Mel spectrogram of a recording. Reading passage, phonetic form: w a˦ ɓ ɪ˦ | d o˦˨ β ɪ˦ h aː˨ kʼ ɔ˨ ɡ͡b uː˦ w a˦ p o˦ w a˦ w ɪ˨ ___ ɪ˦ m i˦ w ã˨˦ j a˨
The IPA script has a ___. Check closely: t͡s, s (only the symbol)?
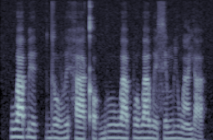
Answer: s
